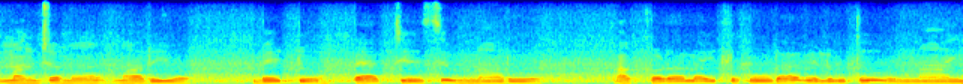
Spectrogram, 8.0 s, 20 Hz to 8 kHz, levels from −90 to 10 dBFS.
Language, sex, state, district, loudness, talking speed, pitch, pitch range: Telugu, female, Andhra Pradesh, Annamaya, -16 LUFS, 80 wpm, 200 Hz, 190-210 Hz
